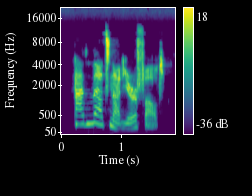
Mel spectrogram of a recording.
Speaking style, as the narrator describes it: the rose added kindly

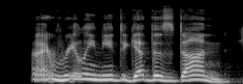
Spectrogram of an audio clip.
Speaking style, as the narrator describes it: he pleaded

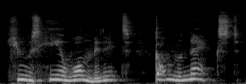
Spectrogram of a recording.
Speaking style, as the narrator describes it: she exclaims

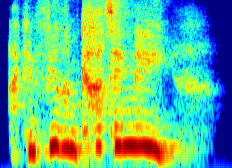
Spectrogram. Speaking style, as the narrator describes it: I screamed

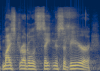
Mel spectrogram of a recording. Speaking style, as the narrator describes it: she yelled

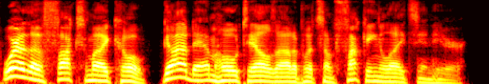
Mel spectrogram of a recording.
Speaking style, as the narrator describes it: bellowed thickly

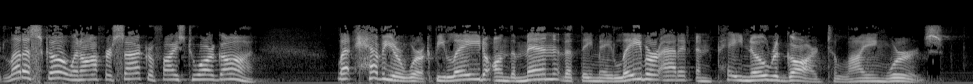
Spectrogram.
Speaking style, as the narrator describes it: they cried

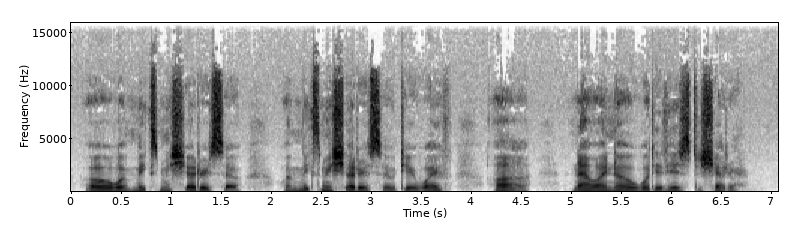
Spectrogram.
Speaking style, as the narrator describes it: he woke up and cried

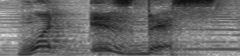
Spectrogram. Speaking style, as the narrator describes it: Clint bellowed into the face of his doppelganger

